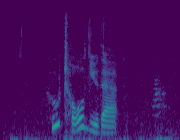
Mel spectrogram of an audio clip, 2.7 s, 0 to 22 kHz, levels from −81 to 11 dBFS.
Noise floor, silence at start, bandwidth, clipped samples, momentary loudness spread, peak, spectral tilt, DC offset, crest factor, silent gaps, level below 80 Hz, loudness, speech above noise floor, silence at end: -62 dBFS; 0.15 s; 16.5 kHz; under 0.1%; 20 LU; -24 dBFS; -4 dB/octave; under 0.1%; 18 dB; none; -66 dBFS; -38 LUFS; 24 dB; 0.15 s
